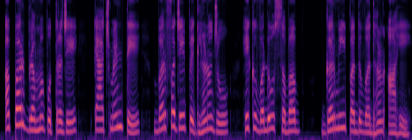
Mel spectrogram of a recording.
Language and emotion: Sindhi, neutral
